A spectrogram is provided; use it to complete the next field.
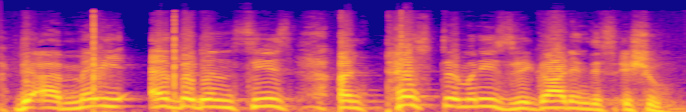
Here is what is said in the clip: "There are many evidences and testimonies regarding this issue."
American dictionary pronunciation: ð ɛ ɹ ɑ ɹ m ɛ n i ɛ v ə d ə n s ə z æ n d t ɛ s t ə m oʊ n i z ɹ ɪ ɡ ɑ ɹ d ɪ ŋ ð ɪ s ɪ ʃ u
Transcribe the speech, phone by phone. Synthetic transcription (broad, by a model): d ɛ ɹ ɑ ɹ m ɛ n i ɛ v ə d ə n s ə z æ n d t ɛ s t ə m oʊ n i z ɹ ɪ ɡ ɑ ɹ d ɪ ŋ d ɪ s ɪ ʃ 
